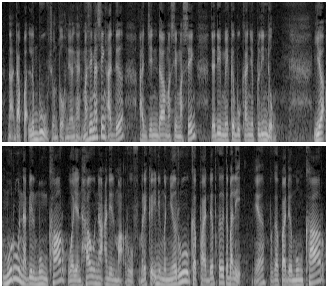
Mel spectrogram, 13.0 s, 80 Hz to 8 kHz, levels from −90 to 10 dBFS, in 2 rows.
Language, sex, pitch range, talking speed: Malayalam, male, 105-135 Hz, 140 wpm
